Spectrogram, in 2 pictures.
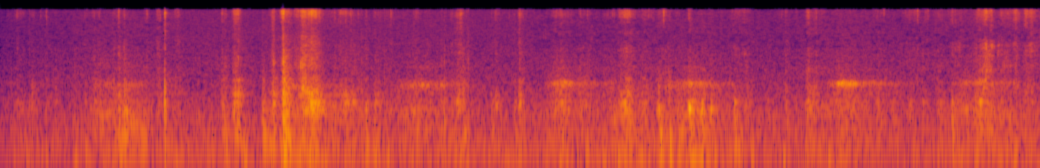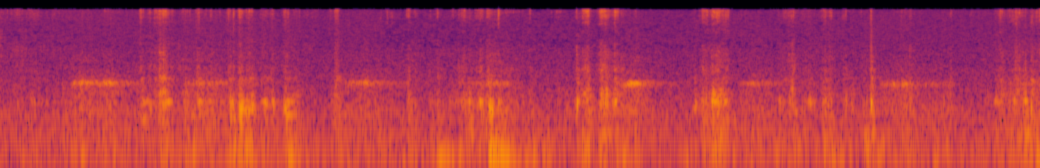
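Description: Faint handling noise of gasket glue being squeezed out into a stove door's rope groove: irregular soft clicks and scrapes, with short squeaks about once a second.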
